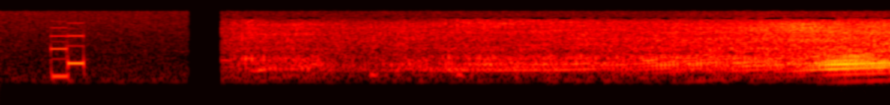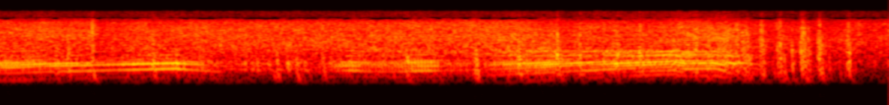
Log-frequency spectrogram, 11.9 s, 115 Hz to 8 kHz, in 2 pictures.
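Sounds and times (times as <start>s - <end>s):
short beep: 0.3s - 0.6s
buzzy raspy modified car exhaust revving: 1.5s - 11.8s.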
